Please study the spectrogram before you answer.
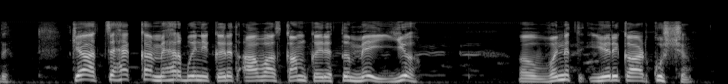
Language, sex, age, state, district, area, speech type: Kashmiri, male, 30-45, Jammu and Kashmir, Baramulla, rural, read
